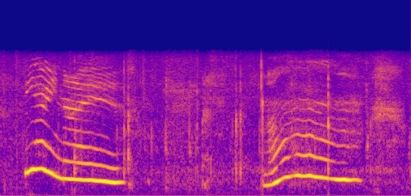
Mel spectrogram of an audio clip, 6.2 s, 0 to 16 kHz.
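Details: Indoors at Christmas, Bubba the 2½-year-old Johnson American Bulldog reacts to his favourite gift, a large stuffed toy. Two long, clear whines rise briefly and then sag downward, with quiet rustling and sniffing in the pause.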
